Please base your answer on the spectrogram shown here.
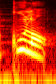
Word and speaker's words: coulomb: L'unité pour laquelle s'exprime la charge c'est le coulomb. تتكتب coulomb mais الب ما تتنطقش.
